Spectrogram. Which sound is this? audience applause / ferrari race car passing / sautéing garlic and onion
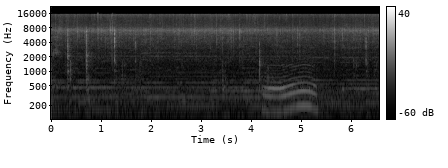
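sautéing garlic and onion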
